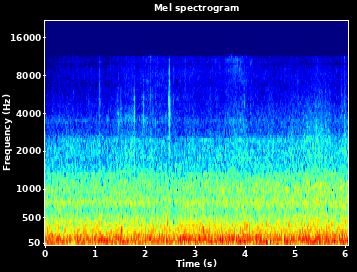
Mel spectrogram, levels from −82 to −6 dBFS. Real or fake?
real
